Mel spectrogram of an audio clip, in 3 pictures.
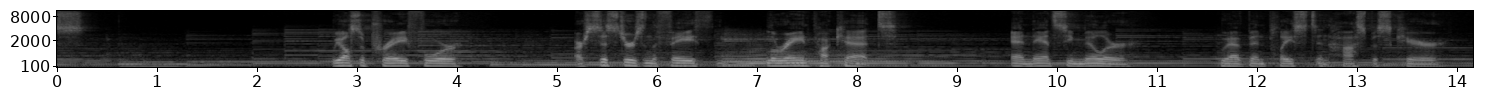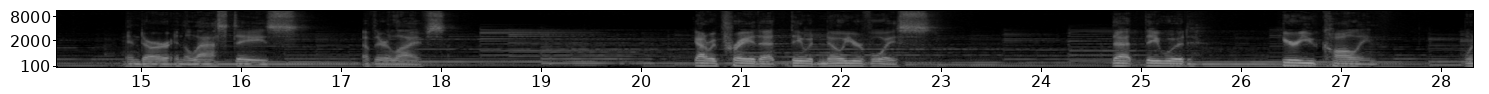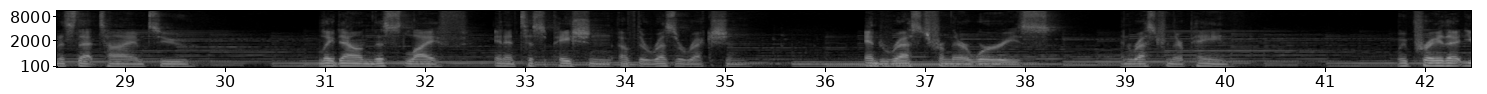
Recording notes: Live from our Celebration Ministry Center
